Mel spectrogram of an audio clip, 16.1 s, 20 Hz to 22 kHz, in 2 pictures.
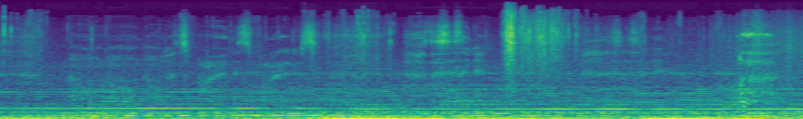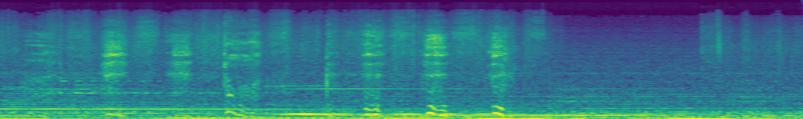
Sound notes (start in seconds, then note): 7.0 gasping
